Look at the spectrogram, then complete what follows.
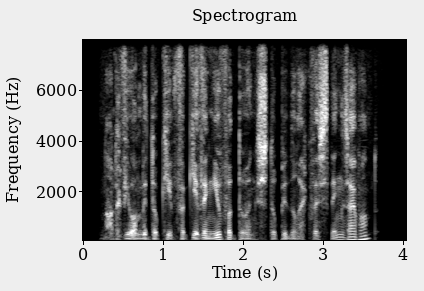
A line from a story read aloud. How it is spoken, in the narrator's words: Fleur murmured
